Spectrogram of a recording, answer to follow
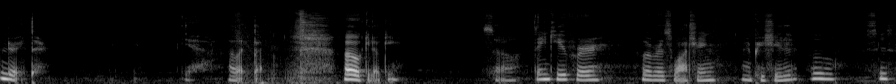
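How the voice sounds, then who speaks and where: A soft-spoken woman talks at a moderate pace with long, frequent pauses. Her voice is fairly high-pitched, somewhat breathy and dark and mellow in tone. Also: fairly even intonation, big swings in loudness. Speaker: face painter. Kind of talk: tutorial.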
